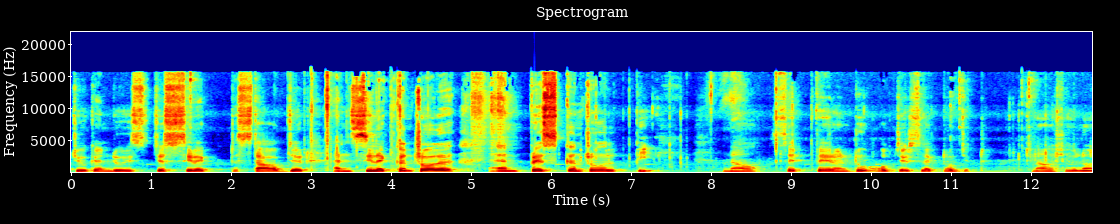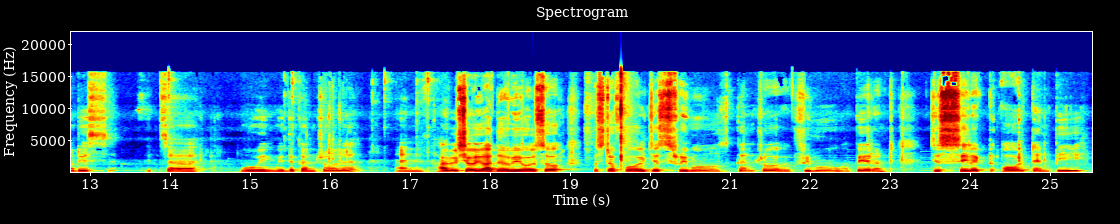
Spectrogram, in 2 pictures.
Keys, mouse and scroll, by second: 0.1 right click, 2.5 shift+right click, 5.9 ctrl+p, 10.7 right click, 11.0 g, 13.2 g, 14.8 g, 15.8 right click, 24.4 right click, 25.0 alt+p.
